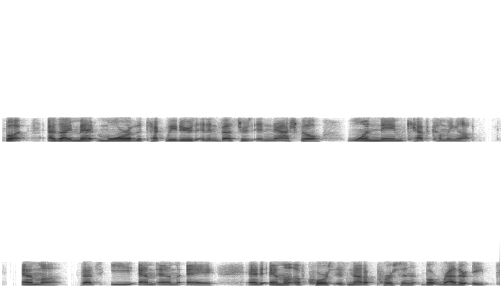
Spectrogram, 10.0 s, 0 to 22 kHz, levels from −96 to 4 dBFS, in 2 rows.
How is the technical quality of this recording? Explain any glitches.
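Nothing stood out on listening; the speech comes across as ordinary telephone-band audio, with nothing that calls for explanation.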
